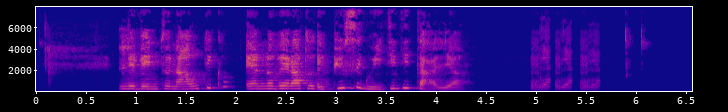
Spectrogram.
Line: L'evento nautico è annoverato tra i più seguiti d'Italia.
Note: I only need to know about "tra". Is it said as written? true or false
false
